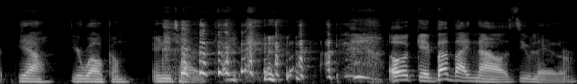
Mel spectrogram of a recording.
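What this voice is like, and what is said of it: Very low radio-style voice. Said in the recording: “I'm going into my radio voice. It's like really low.”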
